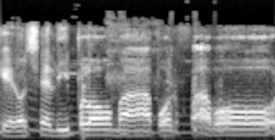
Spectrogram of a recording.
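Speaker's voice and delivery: slow, high, creaky owl voice.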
